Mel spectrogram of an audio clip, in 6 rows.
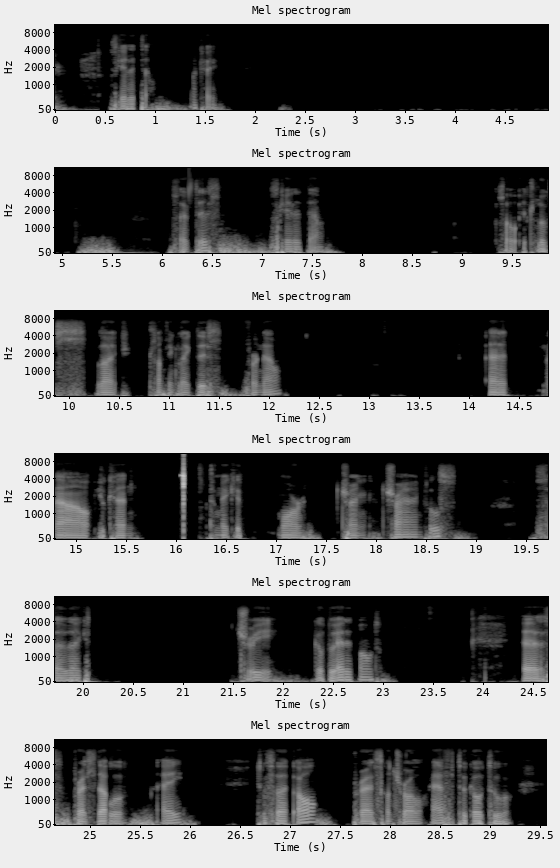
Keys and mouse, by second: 0.0 click, 0.3 s, 1.7 Tab, 2.6 Tab, 4.3 s, 4.9 s, 6.4-8.1 drag, 7.1 s, 8.1 Tab, 8.1 s, 10.9 Tab, 11.1 Tab, 11.4 z, 11.7 z, 11.9 a, 12.0 a, 15.5 Tab, 16.1 Tab, 16.6-17.8 middle drag, 18.2-20.3 middle drag, 21.7 middle click, 22.9 KP_1, 24.4 a, 24.6 a, 25.3-26.8 drag, 28.5 ctrl+f.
